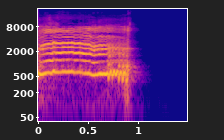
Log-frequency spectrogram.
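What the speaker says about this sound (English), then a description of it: "a cat, grey and ugly, jumped up on the counter" A grey cat gives a single loud, close meow that rises and then cuts off sharply, with nothing else around it.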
